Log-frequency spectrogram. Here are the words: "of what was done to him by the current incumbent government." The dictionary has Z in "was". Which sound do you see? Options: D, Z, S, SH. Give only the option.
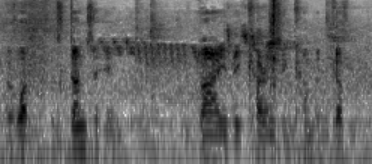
Z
